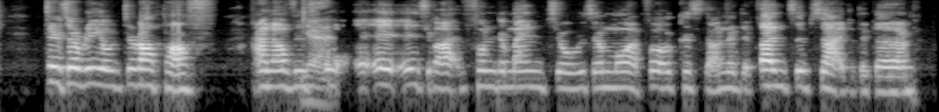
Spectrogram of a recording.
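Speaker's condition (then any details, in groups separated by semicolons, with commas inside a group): Cerebral palsy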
